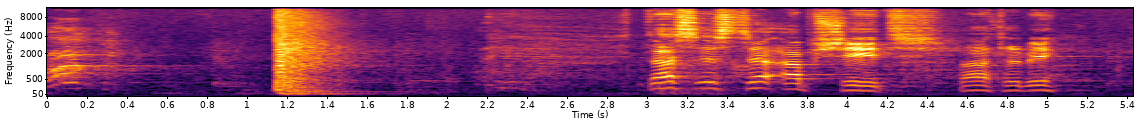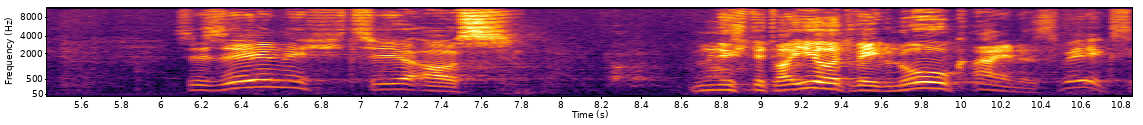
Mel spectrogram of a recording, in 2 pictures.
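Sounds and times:
heavy wardrobe tipped over during a move: 1.1 - 1.8
speech: 3.0 - 5.2, 6.1 - 7.9, 8.6 - 10.8.

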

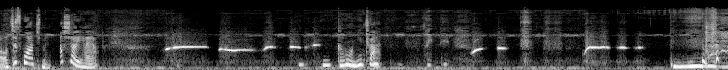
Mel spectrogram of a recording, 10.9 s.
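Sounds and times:
speech: 0.1 - 1.9, 4.8 - 5.8, 6.4 - 7.1, 10.1 - 10.9
person whistling: 2.5 - 4.9, 8.8 - 10.9.

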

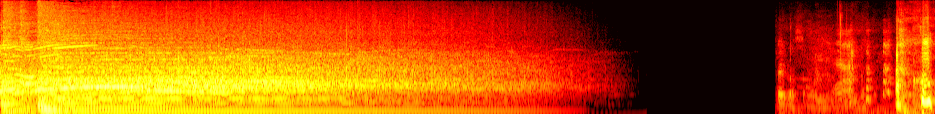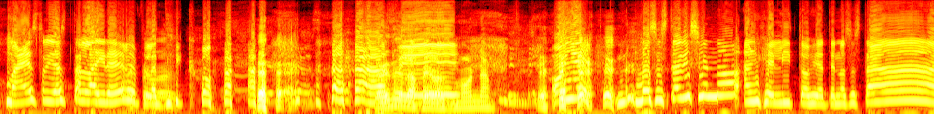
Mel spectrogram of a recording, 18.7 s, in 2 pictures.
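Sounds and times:
audience applause: 0.5 - 5.9
laughter: 8.4 - 9.5, 10.8 - 16.1
speech: 9.5 - 18.6.

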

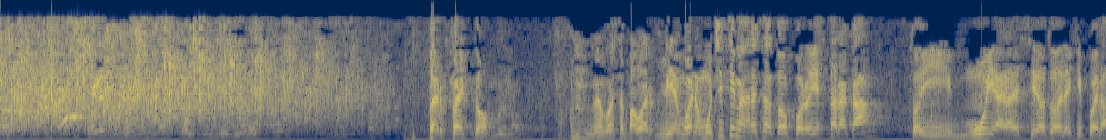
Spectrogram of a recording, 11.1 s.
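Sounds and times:
audience applause at a motivational talk: 0.0 - 4.0
speech: 4.3 - 11.0.

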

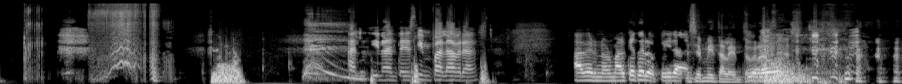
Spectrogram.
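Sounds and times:
voice imitating a Quechua camping tent zipper opening: 0.2 - 2.6
speech: 1.5 - 2.5, 3.3 - 5.0, 5.8 - 9.0
laughter: 7.7 - 9.0.

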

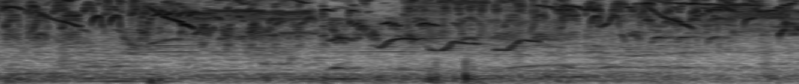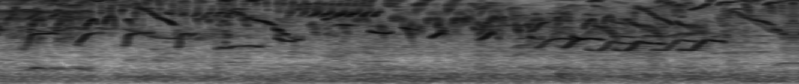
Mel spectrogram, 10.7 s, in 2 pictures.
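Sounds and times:
birds twittering in a crowded chorus: 0.0 - 10.6
swooping whistled notes: 2.2 - 4.7, 5.4 - 10.6.

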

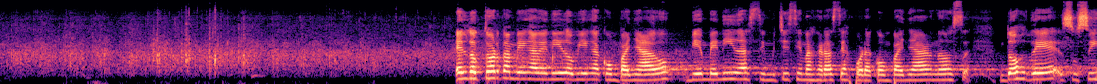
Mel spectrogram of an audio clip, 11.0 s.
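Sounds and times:
conference audience applause welcoming guests: 0.0 - 5.0
speech: 4.6 - 10.9.

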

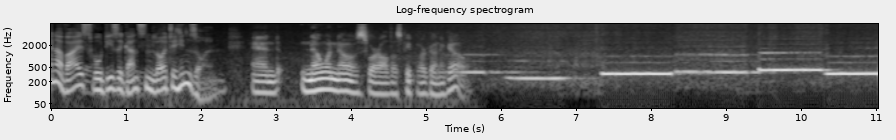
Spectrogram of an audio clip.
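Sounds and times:
speech: 0.0 - 5.7
steam-powered clock tower whistles in Gastown Vancouver playing a slow tune: 4.8 - 11.0.

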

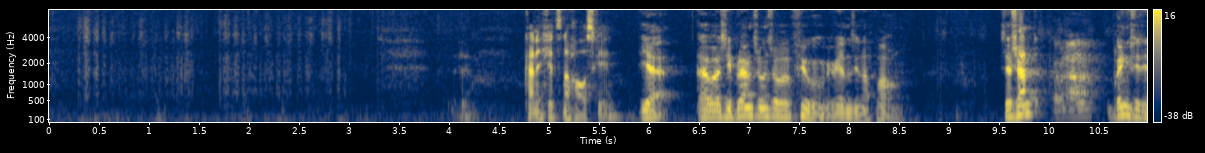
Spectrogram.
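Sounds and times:
pen scratching while signing a document: 0.3 - 3.0
speech: 4.8 - 8.6, 9.5 - 10.9.

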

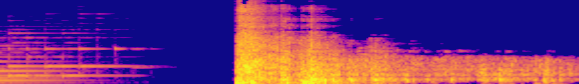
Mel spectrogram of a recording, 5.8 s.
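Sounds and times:
heavy rain: 2.4 - 5.7
thunder: 2.4 - 5.7.

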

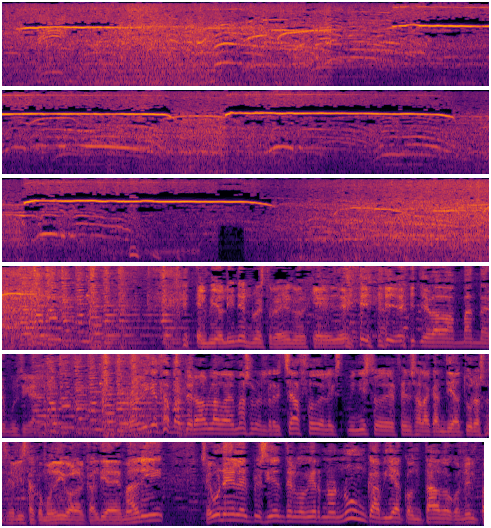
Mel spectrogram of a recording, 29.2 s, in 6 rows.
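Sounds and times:
kettle-like whistling: 0.0 - 1.6, 2.6 - 12.6, 13.2 - 15.6
crowd booing: 0.0 - 15.7
laughter: 10.9 - 11.8, 17.8 - 19.1
speech: 16.6 - 29.1.

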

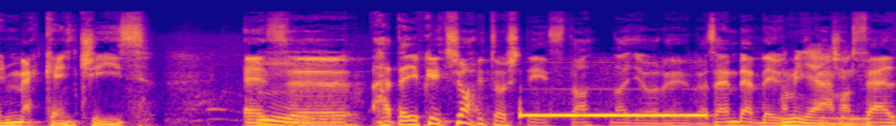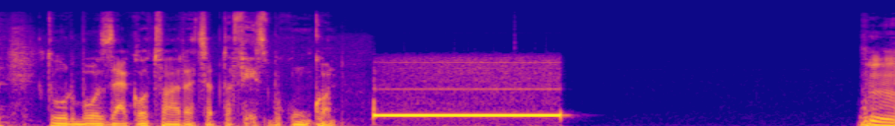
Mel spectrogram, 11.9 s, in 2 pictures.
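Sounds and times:
speech: 0.0 - 8.4
telephone dial tone as a listener is called: 8.5 - 9.8.

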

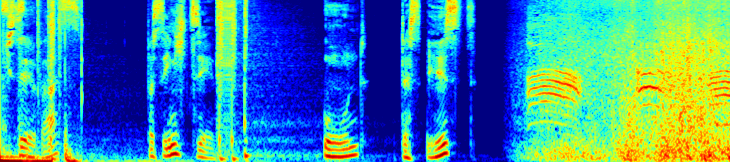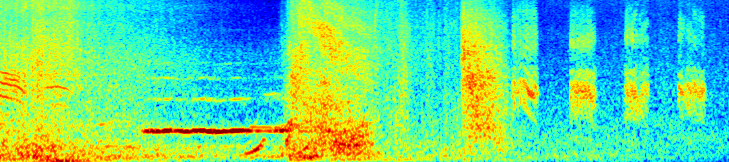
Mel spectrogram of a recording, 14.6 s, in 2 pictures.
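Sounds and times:
speech: 0.2 - 0.9, 1.5 - 2.4, 3.2 - 4.8
crow cawing: 5.2 - 8.0, 12.3 - 14.5
surf: 5.2 - 14.5
whale call: 6.3 - 11.0.

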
